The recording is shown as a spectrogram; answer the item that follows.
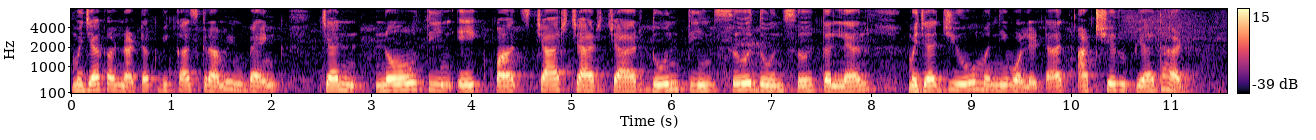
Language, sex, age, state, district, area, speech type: Goan Konkani, female, 45-60, Goa, Salcete, urban, read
